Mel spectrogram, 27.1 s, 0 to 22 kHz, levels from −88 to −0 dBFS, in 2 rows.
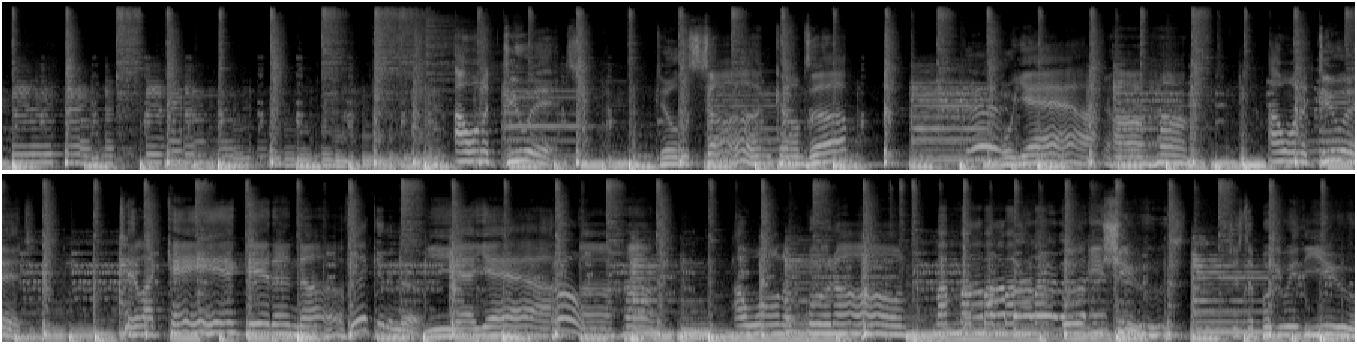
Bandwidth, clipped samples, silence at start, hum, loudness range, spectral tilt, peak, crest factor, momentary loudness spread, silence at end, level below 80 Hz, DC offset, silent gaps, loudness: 19 kHz; under 0.1%; 0 s; none; 1 LU; -6.5 dB/octave; -10 dBFS; 20 dB; 5 LU; 0 s; -40 dBFS; under 0.1%; none; -31 LUFS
